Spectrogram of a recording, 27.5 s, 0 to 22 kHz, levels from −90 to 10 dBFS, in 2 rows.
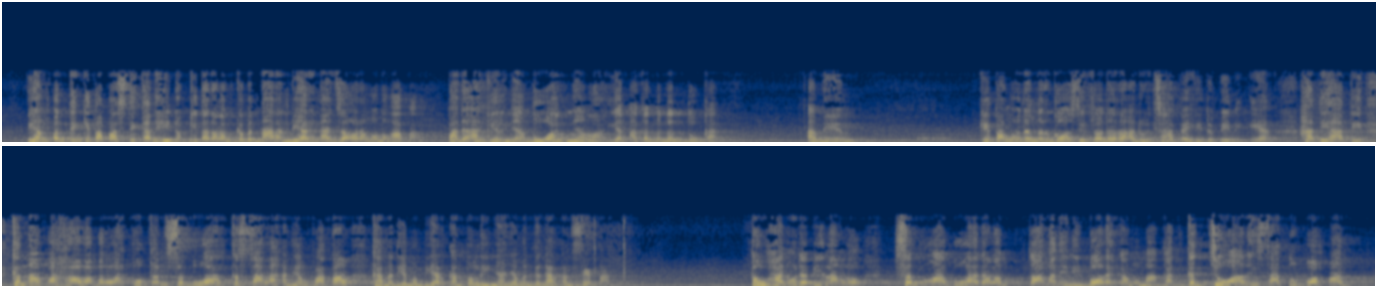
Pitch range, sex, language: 250-375 Hz, female, Indonesian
